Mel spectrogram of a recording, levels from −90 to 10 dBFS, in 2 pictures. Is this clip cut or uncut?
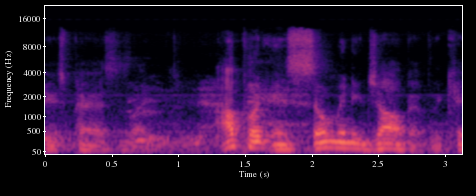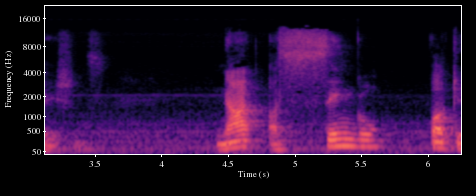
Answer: uncut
